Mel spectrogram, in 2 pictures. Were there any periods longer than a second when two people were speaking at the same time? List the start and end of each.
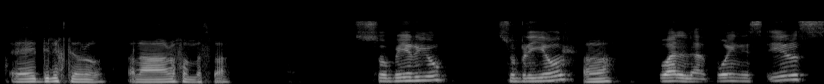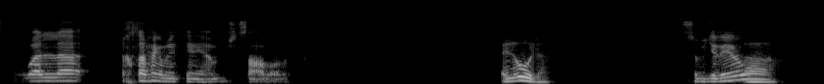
none

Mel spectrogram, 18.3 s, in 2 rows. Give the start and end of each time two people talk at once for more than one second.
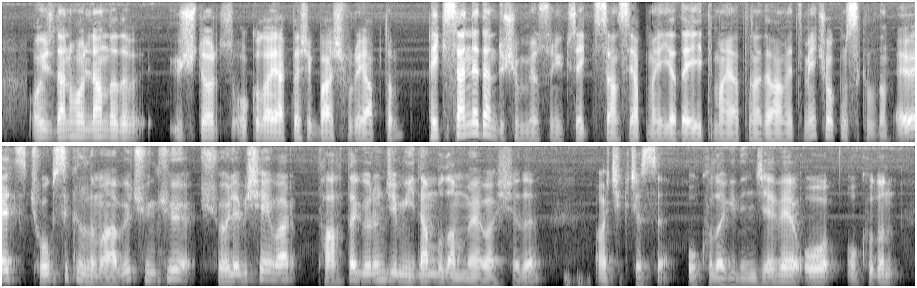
none

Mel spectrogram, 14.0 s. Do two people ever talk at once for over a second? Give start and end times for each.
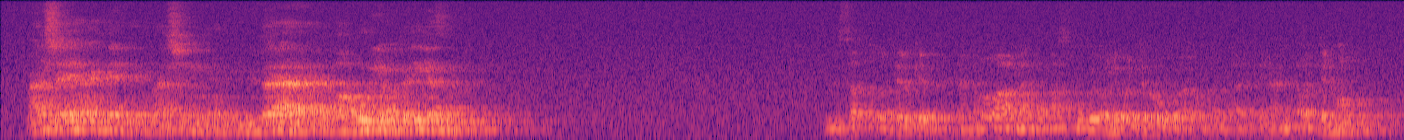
none

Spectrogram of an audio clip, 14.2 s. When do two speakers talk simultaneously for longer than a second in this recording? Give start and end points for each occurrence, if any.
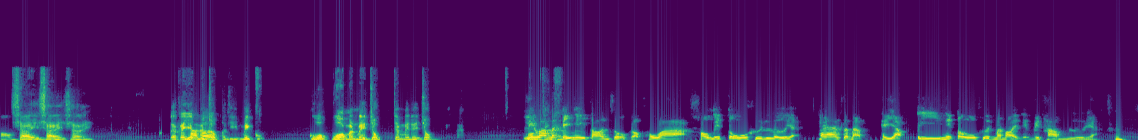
none

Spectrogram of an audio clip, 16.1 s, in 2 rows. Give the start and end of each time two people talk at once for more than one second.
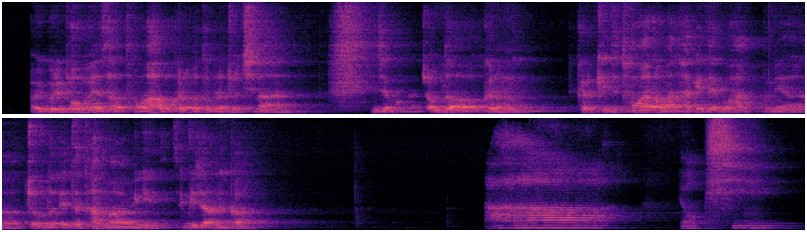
none

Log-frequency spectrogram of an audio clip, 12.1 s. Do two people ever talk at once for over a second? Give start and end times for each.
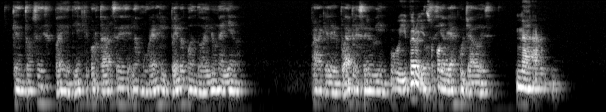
none

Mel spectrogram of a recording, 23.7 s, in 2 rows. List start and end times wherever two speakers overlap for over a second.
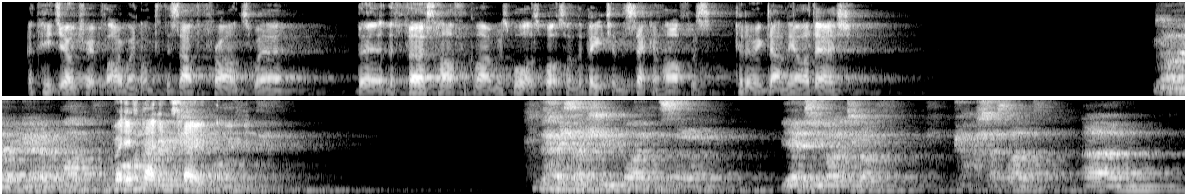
12.9-14.2

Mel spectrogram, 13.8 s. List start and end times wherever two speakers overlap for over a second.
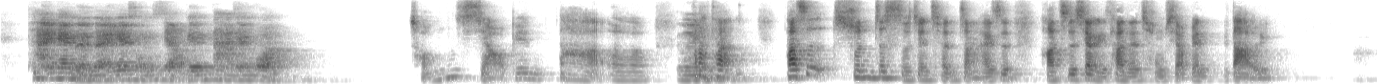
none

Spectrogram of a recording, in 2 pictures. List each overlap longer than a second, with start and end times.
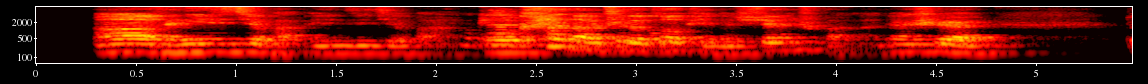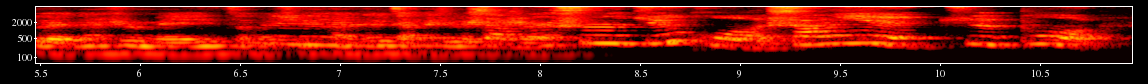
6.6-8.1

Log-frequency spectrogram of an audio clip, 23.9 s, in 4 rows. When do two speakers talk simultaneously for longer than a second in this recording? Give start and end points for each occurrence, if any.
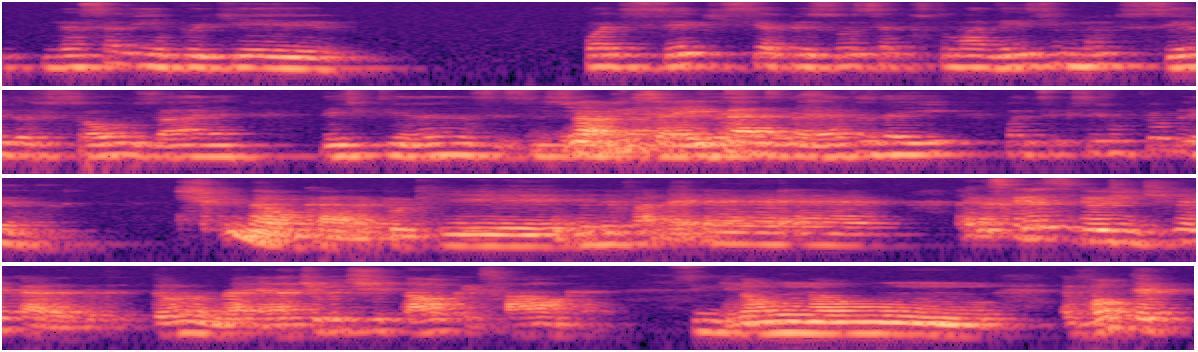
8.7-10.1

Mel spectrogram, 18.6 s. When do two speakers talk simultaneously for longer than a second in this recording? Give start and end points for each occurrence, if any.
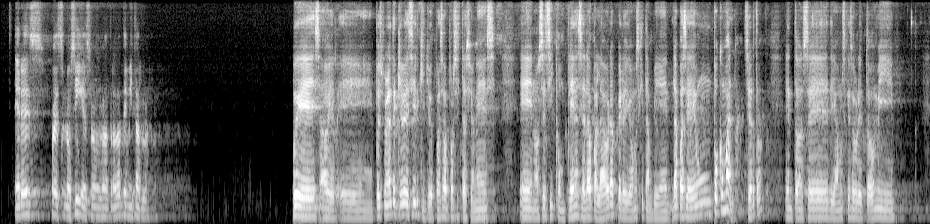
none

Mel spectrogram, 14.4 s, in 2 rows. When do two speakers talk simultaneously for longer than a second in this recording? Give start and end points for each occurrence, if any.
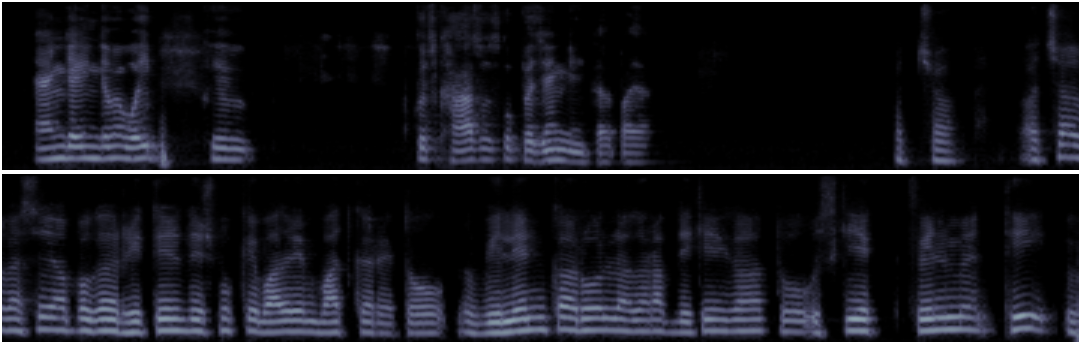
none

